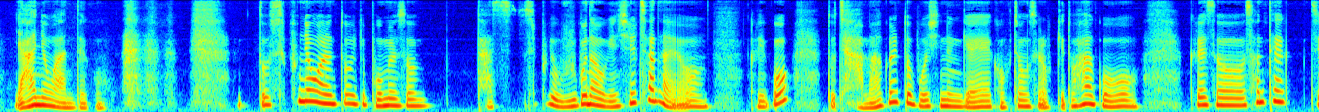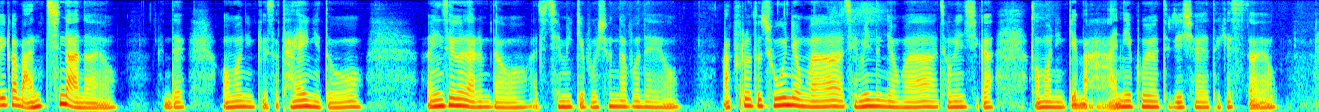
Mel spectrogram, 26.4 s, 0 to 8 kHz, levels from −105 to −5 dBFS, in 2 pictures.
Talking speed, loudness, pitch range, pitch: 290 characters per minute, -27 LUFS, 140-185 Hz, 155 Hz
